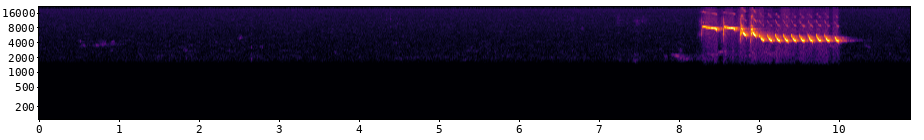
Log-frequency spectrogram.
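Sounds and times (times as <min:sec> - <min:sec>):
Eurasian blue tit song: 0:08.3 - 0:10.1.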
